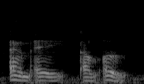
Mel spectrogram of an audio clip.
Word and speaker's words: Malo: It's spelled Mo like M A L O like halo but with a M. But it could be malo like marshmallow. But I think it's MO. Ran by MO Events.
